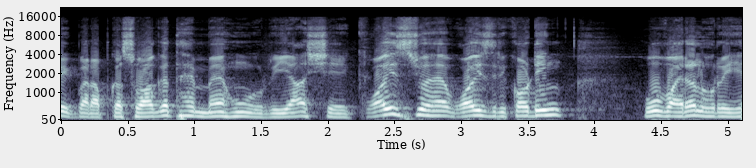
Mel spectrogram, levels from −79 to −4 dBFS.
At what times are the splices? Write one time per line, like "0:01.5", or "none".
0:02.2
